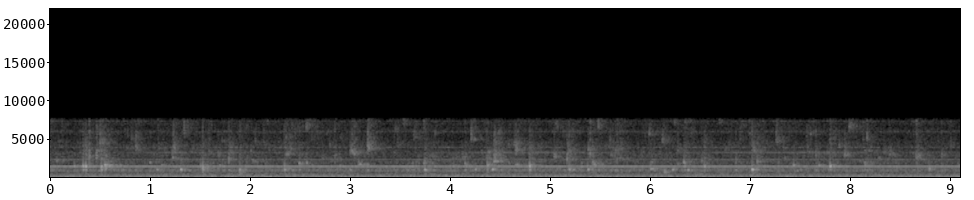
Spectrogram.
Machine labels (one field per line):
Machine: pump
